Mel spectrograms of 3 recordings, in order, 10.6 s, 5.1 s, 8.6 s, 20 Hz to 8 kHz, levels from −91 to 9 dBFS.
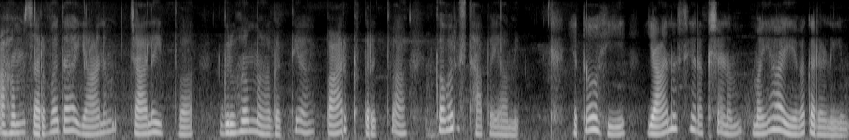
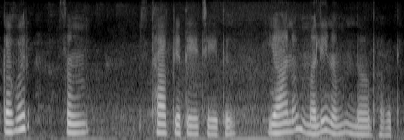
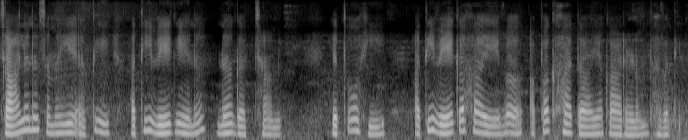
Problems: constant background noise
